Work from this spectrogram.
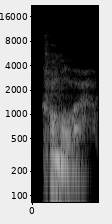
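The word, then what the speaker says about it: Kamala: 2018 and she says my first name is pronounced comma like the punctuation mark it means luxus flow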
